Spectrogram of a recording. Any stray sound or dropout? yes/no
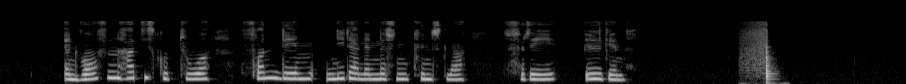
yes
